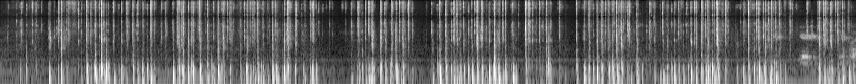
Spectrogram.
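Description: Steady typing on a computer keyboard, with dense bursts of key clicks broken by brief pauses, fairly close and continuous with no talk.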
